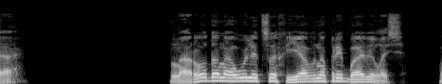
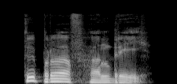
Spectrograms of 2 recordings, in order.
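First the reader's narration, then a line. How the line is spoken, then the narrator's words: Girl sighing. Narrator (Russian): вздохнула девушка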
